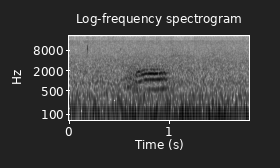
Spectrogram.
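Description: A house cat gives a single faint meow in a quiet room, a brief harmonic call rising and falling over low background hum.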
